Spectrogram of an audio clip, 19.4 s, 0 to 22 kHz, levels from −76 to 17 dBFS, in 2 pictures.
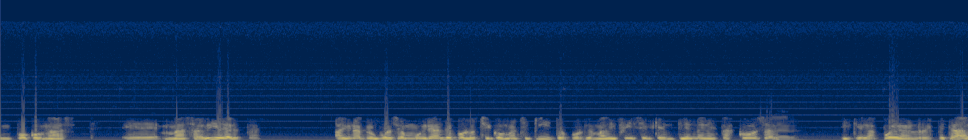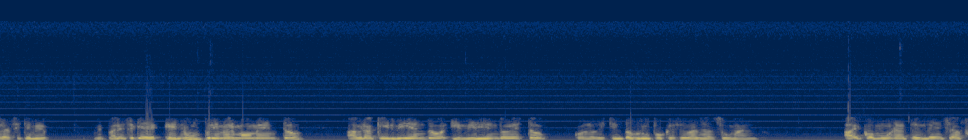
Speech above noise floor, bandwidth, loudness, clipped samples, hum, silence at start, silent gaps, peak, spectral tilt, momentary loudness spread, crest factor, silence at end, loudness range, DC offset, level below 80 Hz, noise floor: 37 dB; 4.2 kHz; -13 LUFS; under 0.1%; none; 0 s; none; 0 dBFS; -8 dB/octave; 10 LU; 12 dB; 0 s; 3 LU; under 0.1%; -52 dBFS; -49 dBFS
